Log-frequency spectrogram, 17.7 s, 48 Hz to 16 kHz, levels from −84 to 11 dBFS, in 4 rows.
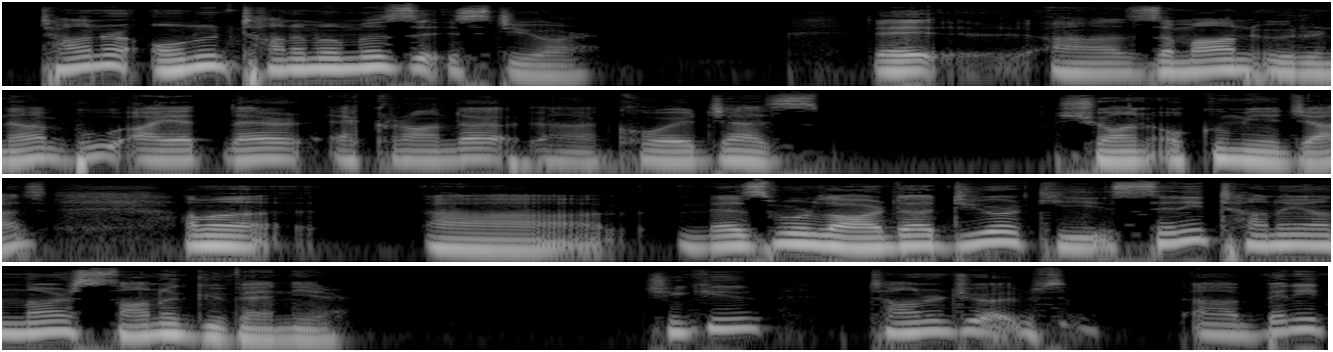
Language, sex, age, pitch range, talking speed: Turkish, male, 20-39, 120-160 Hz, 100 wpm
